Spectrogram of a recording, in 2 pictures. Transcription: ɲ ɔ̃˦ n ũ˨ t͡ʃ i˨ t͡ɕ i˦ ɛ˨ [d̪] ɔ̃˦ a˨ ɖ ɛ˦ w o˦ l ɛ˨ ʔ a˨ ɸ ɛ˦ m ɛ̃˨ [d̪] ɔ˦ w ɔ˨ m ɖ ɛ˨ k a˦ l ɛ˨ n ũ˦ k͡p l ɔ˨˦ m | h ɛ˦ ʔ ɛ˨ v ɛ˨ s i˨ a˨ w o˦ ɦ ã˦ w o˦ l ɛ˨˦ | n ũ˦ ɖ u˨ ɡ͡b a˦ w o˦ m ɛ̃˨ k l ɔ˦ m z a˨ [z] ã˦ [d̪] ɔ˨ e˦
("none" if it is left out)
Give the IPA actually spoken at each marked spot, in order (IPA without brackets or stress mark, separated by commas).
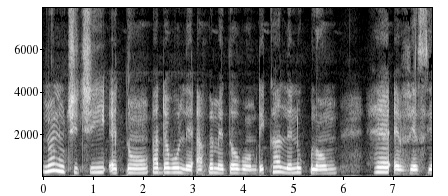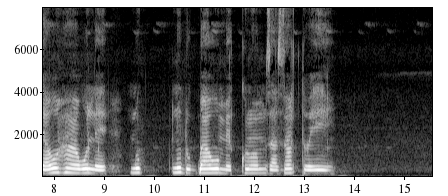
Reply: t̪, d̪, z, t̪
